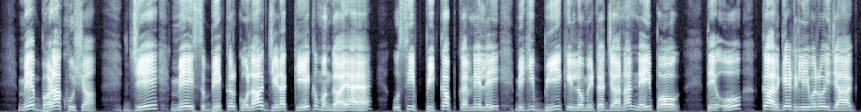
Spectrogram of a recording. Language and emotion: Dogri, happy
